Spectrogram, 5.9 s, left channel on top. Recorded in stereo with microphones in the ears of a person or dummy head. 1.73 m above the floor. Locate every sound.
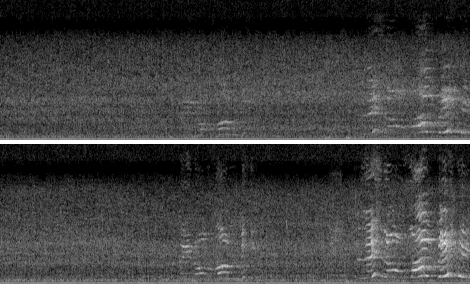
2.2 s crying: 60° right (ahead or behind), 1.6 m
